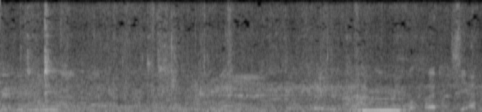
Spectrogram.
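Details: A giant cow at a market, waiting to be weighed: a low, steady moo toward the end, set against a crowd's chatter and a busy, noisy market background.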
